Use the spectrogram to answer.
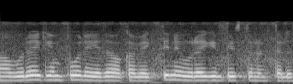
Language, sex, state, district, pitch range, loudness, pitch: Telugu, female, Andhra Pradesh, Annamaya, 180-200 Hz, -12 LUFS, 185 Hz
